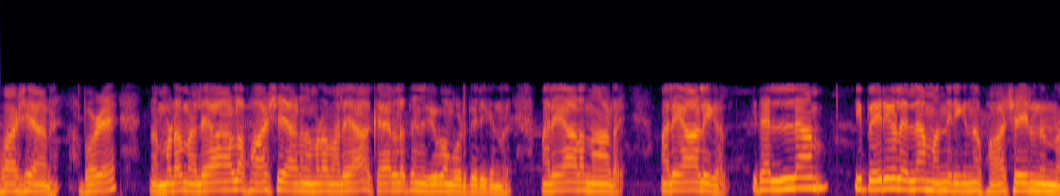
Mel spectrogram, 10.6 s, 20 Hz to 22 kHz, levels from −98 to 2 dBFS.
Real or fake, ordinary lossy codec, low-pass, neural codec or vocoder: real; none; 3.6 kHz; none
